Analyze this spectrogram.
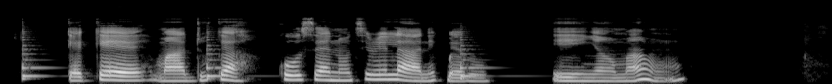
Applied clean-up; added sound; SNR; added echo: none; Bowed string instrument; 11 dB; none.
